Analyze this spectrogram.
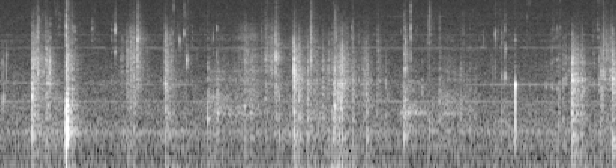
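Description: A person chewing food close to the microphone, quiet, with scattered short clicks at irregular intervals.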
